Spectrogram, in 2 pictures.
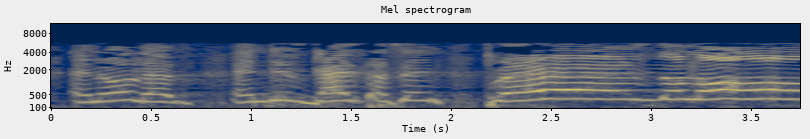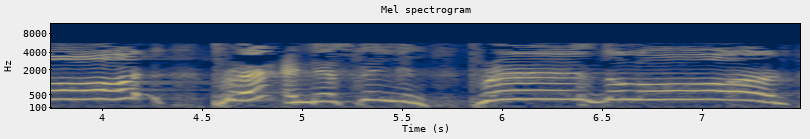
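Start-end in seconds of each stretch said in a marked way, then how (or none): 2.2-4.8 slow, loud, high praise cry; drawn-out shout. Acted. Army of singers voiced. 5.8-7.4 slow, loud, high praise cry; drawn-out shout. Acted. Singers voiced praising.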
